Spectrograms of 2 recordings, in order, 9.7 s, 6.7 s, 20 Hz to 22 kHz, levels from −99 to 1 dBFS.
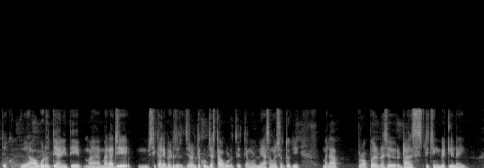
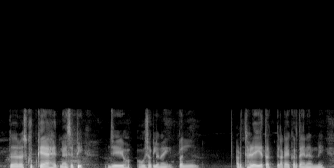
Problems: background sounds at intervals, continuous background conversations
